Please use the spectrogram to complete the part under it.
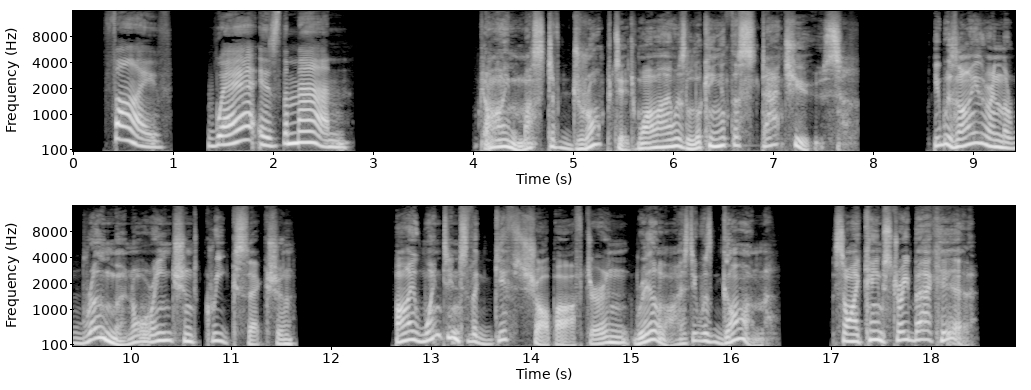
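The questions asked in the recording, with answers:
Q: Where is the man?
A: At a museum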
